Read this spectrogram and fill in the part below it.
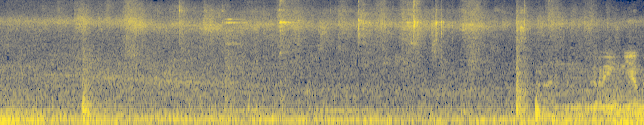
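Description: Metal parts clink and knock as a man works on an engine.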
